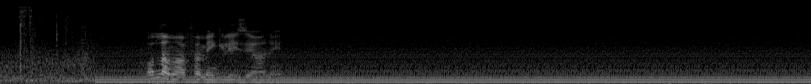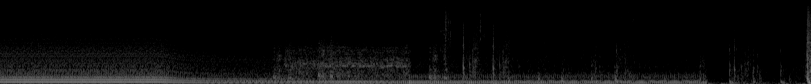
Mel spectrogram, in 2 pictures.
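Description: A car engine hums steadily and then drops lower.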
